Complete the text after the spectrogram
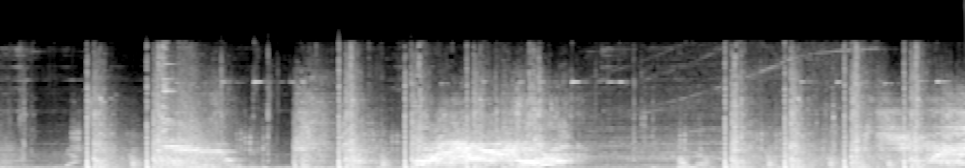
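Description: A handgun fires shot after shot, with sharp loud bangs.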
